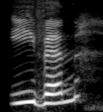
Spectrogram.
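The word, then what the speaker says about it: Øyvind: His name is Even, but it's spelled Oyvind.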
